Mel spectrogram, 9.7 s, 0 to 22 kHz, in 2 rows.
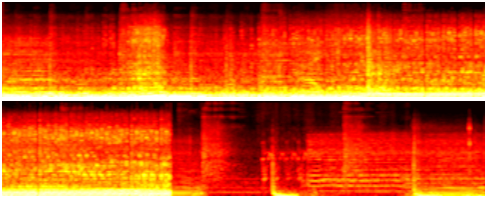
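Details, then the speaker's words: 1973 Toyota Land Cruiser FJ55 with FJ40 carburetor, revived project: loud, deep, raw unmuffled roar swelling with throttle then dropping to idle; exhaust pipe disconnected from exhaust manifold, causing exhaust leak. "so we had a couple successful runs on this old girl you can tell the exhaust manifold is disconnected um the exhaust pipe so it's pretty loud"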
